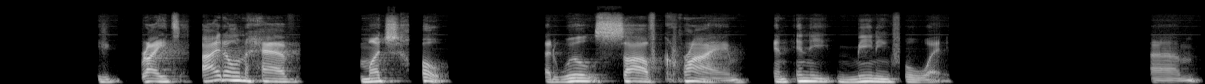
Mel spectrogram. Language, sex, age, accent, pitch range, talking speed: English, male, 50-69, American, 90-140 Hz, 80 wpm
